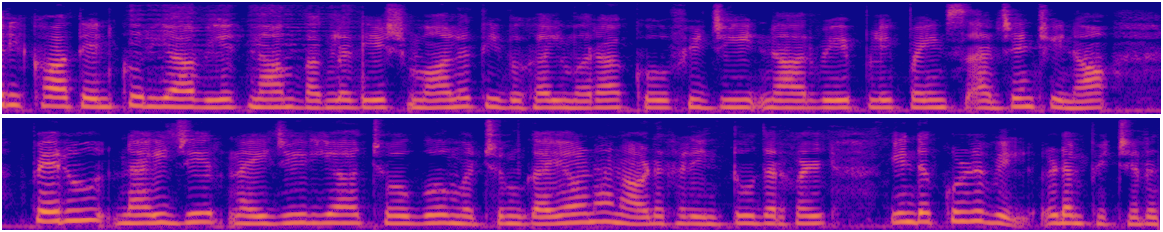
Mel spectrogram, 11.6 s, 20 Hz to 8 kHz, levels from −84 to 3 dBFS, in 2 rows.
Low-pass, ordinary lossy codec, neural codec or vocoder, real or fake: none; none; codec, 16 kHz, 8 kbps, FreqCodec, smaller model; fake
